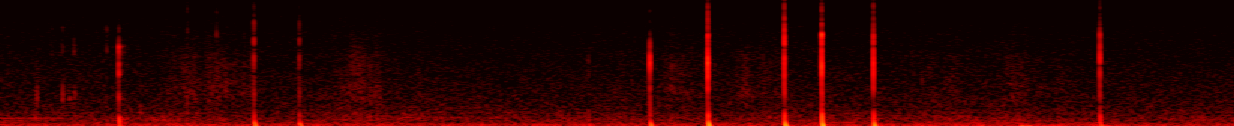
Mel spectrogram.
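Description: Phone keyboard taps click sharply now and then.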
